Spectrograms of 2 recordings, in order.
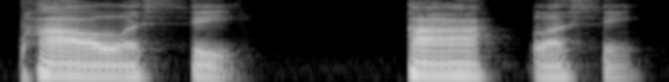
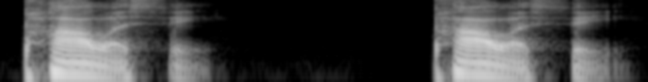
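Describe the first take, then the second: Both takes have the same delivery.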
